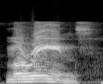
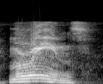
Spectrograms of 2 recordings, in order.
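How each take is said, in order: Both takes have the same delivery.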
